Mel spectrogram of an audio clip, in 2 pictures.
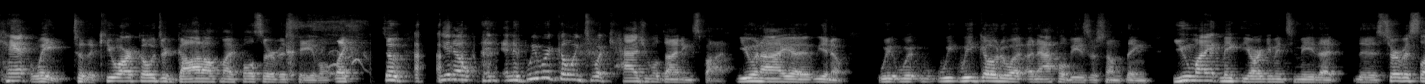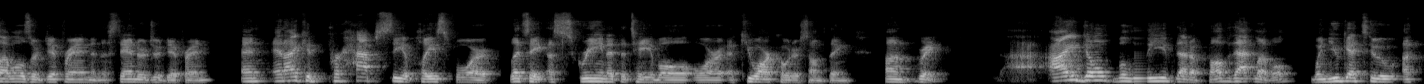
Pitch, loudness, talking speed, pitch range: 130 Hz, -24 LUFS, 210 wpm, 115-155 Hz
